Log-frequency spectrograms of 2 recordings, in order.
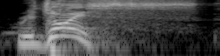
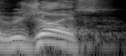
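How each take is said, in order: First: It is said joyfully, with energy. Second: It is said flatly, without joy.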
